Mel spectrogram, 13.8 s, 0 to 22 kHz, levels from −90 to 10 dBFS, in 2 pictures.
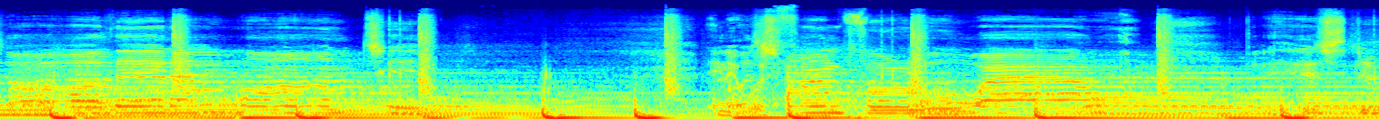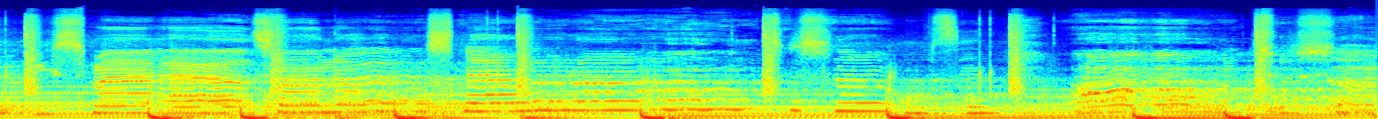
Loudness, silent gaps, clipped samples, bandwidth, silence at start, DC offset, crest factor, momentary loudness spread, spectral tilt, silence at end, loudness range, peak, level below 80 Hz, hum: -12 LUFS; none; under 0.1%; 14 kHz; 0 s; under 0.1%; 10 dB; 5 LU; -5.5 dB/octave; 0 s; 1 LU; 0 dBFS; -12 dBFS; none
